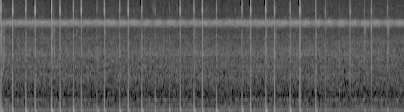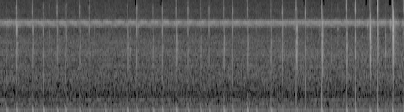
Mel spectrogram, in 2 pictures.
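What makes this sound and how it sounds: Long fingernails tap and scratch a bunch of small, solid marble stone grapes held up close. Quick, irregular, dry clicks patter with no ring, over a steady low hum and faint hiss.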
